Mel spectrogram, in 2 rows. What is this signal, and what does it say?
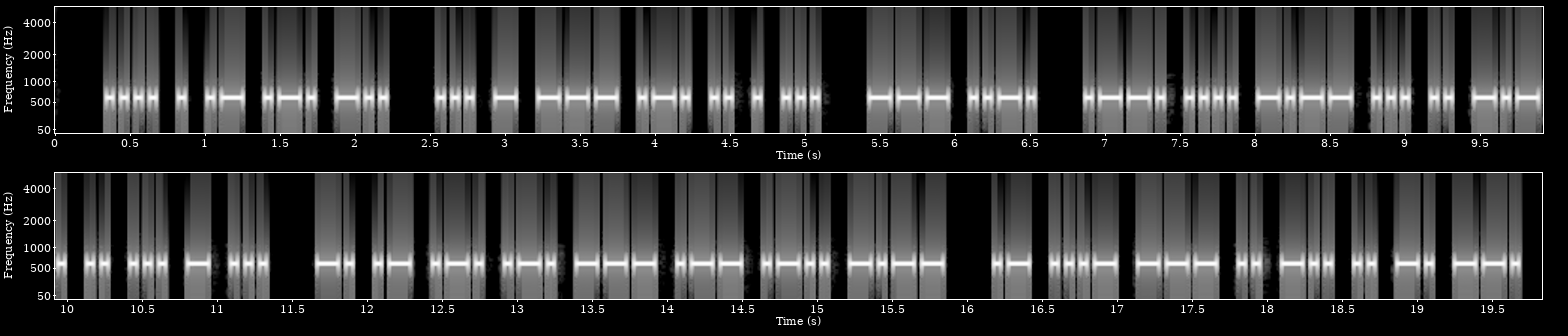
Morse code, heard as a keyed tone, about 25 wpm, 600 Hz. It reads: HEARD STORIES OF PHYSICISTS NARROWLY AVOIDING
